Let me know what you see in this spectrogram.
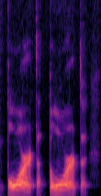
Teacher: Outro exemplo característico é aquilo que a gente chama de R retroflexo, né? Esse nome retroflexo é porque a gente tem a impressão que o R dá uma voltinha dentro da língua, que é aquele som característico de certas regiões do sertão sul do Brasil, interior de São Paulo, interior de Minas, de Goiás, Mato Grosso, que é aquele som de porta, torta.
